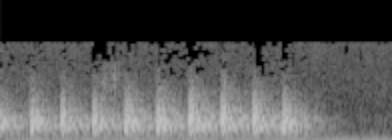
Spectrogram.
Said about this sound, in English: I'm wearing out my knuckles on this door.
